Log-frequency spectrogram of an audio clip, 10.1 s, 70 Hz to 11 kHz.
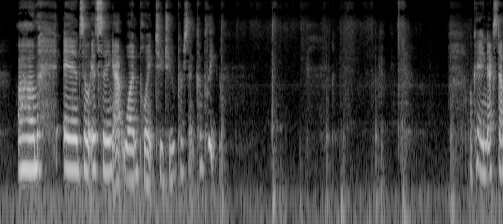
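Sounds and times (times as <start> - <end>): fabric rustling: 4.6 - 8.4.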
